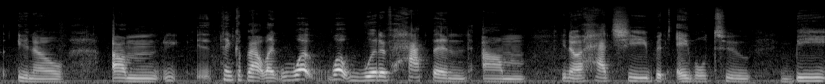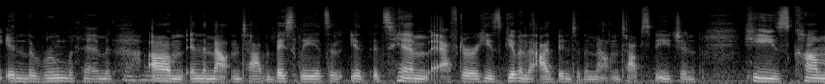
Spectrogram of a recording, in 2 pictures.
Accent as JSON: {"language": "English", "town": "Memphis", "region": "Tennessee", "country": "United States", "tie": "born or raised there", "said": "From Memphis, born and raised"}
